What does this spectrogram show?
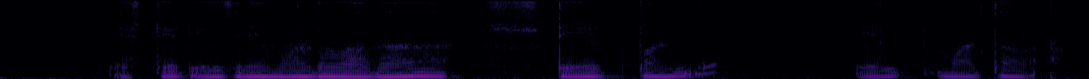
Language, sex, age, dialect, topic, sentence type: Kannada, male, 41-45, Dharwad Kannada, banking, statement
